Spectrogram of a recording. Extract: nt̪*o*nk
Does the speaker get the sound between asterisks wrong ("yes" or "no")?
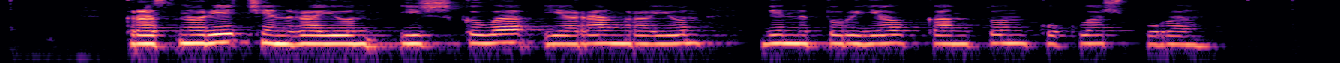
no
